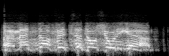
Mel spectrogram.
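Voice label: near waypoint, mood medium, French; War Thunder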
